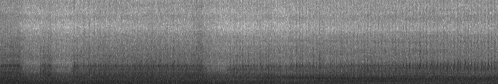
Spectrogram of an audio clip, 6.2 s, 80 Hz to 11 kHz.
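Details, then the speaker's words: Mitsubishi Kuda diesel (L300-type engine) after an engine overhaul, with complaints of rough sound, thick smoke and high fuel use. Injection pump pressure gauge fitted. Harsh, clattery, lumpy idle, later traced to a missing ring inside the lower injection pump. "terus untuk suaranya itu agak kasar nanti kita setting dan ditekan and inner pressurenya ini kurang pas"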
